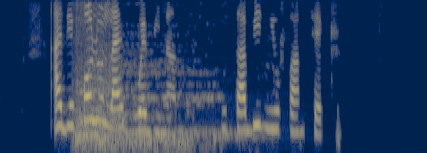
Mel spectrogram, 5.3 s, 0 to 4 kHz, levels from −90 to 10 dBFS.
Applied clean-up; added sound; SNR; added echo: classical method spectral subtraction.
